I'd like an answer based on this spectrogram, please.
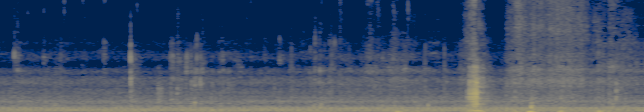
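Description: A bite into a toasted hoagie-roll sandwich filled with chicken breast and mashed potato, close to the microphone. The bite is one loud crunch about three-quarters of the way through, followed by a few small wet chewing clicks, over a steady low hum.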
